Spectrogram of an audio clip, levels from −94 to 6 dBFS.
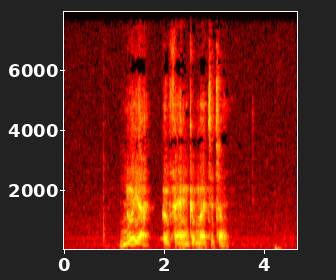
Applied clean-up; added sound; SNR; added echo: none; none; none; none.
